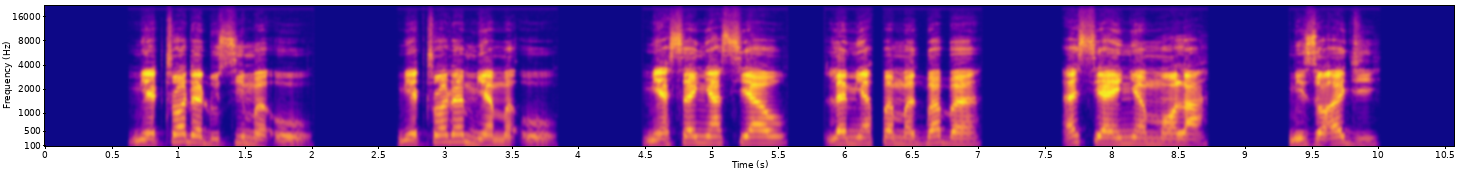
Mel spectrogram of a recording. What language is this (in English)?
Ewe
